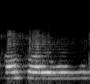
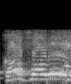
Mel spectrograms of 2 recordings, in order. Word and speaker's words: كفروا: هذا الخصمان اختصموا في ربهم الذين كفروا. – كفروا لا اقول كا مش قا انطقها كاف مش قاف كا كفروا.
